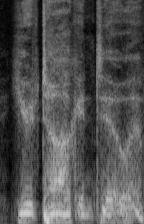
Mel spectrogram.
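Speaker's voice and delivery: gruff put-on voice. Retelling a story's plot, the speaker quotes the president in a gruff accent. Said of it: "the president did talk with that gruff accent".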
